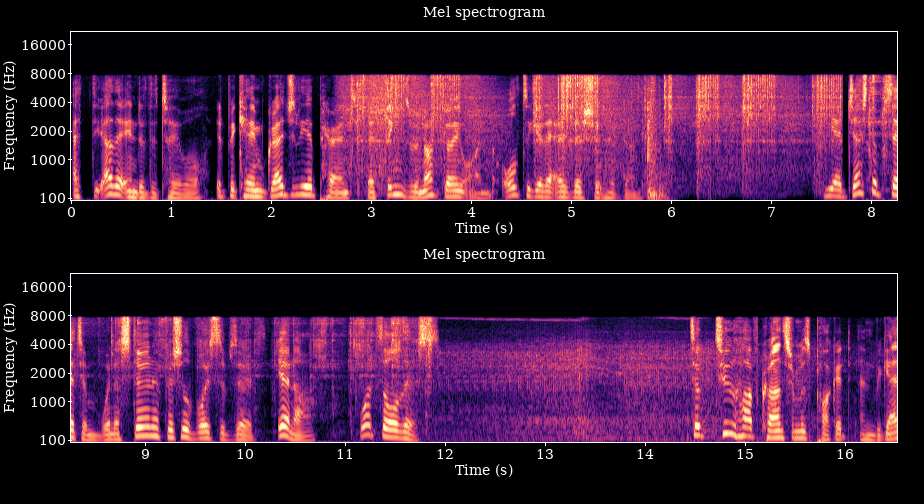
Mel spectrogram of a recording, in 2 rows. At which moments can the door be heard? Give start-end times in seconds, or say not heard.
5.2-6.0.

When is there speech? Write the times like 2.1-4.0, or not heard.
0.0-5.8, 7.5-11.9, 14.4-16.4.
